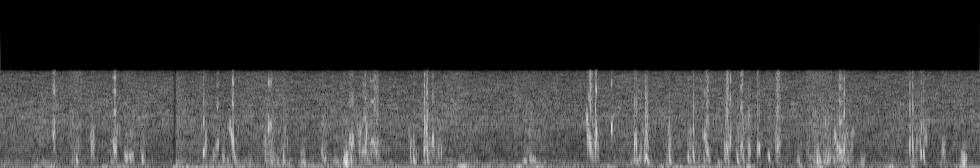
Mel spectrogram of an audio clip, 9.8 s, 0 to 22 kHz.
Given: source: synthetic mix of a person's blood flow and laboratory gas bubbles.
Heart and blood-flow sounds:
Doppler ultrasound of blood flow; subclavian vein
0.52-0.58 s: bubbles
0.69-0.82 s: bubbles
0.90-0.96 s: bubbles
1.10-1.21 s: bubbles
1.23-1.34 s: bubbles
1.40-1.48 s: bubbles
2.00-2.09 s: bubbles
2.12-2.40 s: bubbles
2.63-2.89 s: bubbles
3.21-3.27 s: bubbles
3.40-3.82 s: bubbles
4.09-4.45 s: bubbles
5.21-5.39 s: bubbles
5.85-6.02 s: bubbles
6.08-6.16 s: bubbles
6.32-6.54 s: bubbles
6.66-6.75 s: bubbles
6.84-7.12 s: bubbles
7.18-7.52 s: bubbles
7.58-7.63 s: bubbles
7.67-7.82 s: bubbles
8.07-8.55 s: bubbles
9.06-9.30 s: bubbles
9.41-9.47 s: bubbles
From the record:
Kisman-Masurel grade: 242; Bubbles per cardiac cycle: several, 3 to 8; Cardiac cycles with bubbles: 100%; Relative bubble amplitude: moderate (0.250 to 0.450); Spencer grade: 3 (all of the cardiac periods contain showers or single bubble signals, but not dominating or overriding the cardiac motion signals); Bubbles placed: anywhere in the cardiac cycle

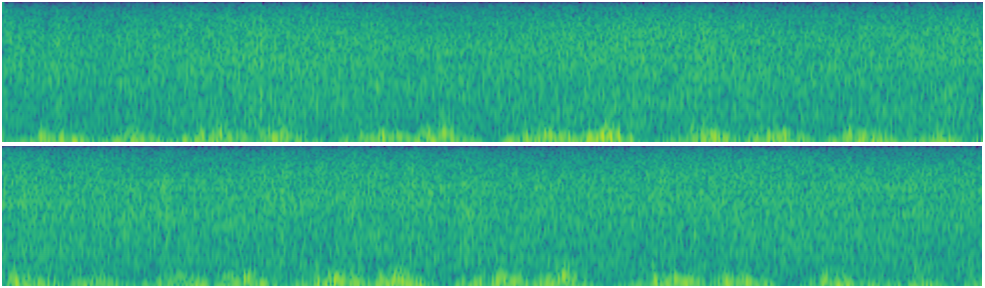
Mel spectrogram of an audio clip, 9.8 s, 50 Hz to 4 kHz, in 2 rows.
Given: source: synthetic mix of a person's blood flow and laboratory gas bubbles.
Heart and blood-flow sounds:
Doppler ultrasound of blood flow; precordium
no bubbles
From the record:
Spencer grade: 0 (complete lack of bubble signals)

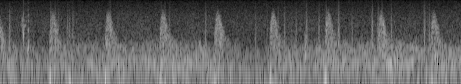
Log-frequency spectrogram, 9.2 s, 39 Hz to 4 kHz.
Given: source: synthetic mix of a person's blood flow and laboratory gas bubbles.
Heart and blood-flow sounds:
Doppler ultrasound of blood flow; subclavian vein
0.40-0.59 s: bubbles
6.07-6.13 s: bubbles
9.20-9.23 s: bubbles
From the record:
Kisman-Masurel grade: 123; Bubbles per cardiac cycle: 1 to 2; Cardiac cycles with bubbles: 10 to 50%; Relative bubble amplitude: loud (0.450 to 0.775); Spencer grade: 2 (many but less than half of the cardiac periods contain bubble signals, singularly or in groups); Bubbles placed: anywhere in the cardiac cycle

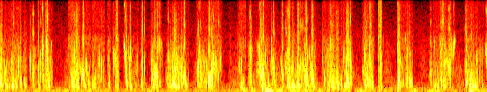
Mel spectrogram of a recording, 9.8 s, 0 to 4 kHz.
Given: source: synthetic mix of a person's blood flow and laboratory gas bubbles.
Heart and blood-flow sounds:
Doppler ultrasound of blood flow; subclavian vein
0.00-0.55 s: bubbles
0.57-1.06 s: bubbles
1.36-2.10 s: bubbles
2.14-2.40 s: bubbles
2.46-2.77 s: bubbles
2.80-2.93 s: bubbles
3.01-3.26 s: bubbles
3.32-3.77 s: bubbles
3.91-4.45 s: bubbles
4.75-4.92 s: bubbles
4.95-5.55 s: bubbles
5.61-6.33 s: bubbles
6.45-7.07 s: bubbles
7.25-7.49 s: bubbles
7.56-7.67 s: bubbles
7.95-8.27 s: bubbles
8.57-9.13 s: bubbles
9.29-9.76 s: bubbles
From the record:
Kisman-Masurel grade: 343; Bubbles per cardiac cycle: rolling drumbeat, 9 or more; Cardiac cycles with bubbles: 100%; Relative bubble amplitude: loud (0.450 to 0.775); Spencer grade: 3 (all of the cardiac periods contain showers or single bubble signals, but not dominating or overriding the cardiac motion signals); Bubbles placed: anywhere in the cardiac cycle

